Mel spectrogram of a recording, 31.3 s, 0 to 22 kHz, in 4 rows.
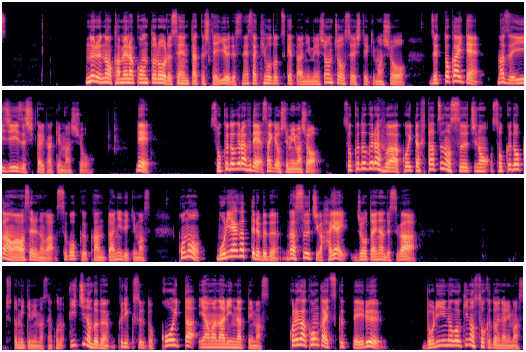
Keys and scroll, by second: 3.0 u, 9.4 F9.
